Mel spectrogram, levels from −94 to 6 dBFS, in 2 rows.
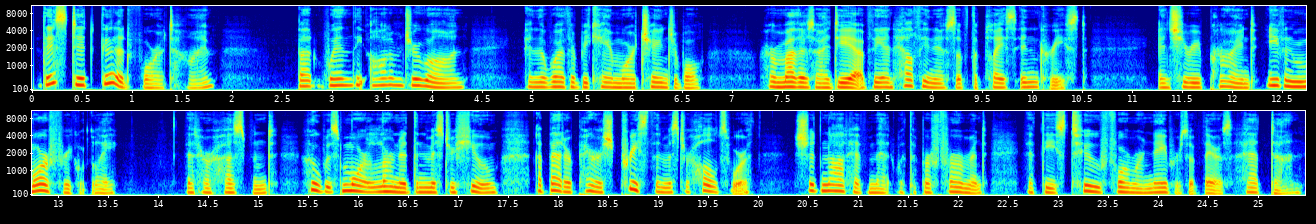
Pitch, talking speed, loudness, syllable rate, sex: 185 Hz, 160 wpm, -18 LUFS, 4.7 syllables/s, female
